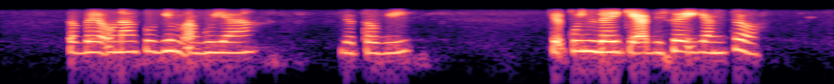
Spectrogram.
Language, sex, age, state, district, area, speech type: Santali, female, 18-30, West Bengal, Birbhum, rural, conversation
